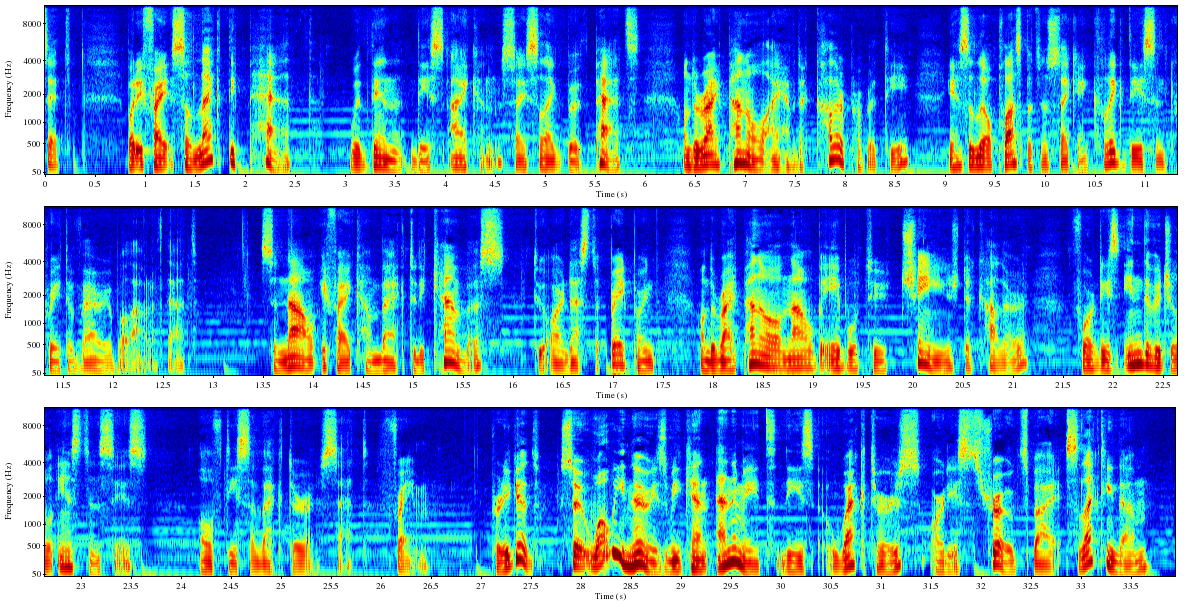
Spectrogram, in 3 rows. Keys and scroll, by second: 0.7 Return, 22.2 super+d.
